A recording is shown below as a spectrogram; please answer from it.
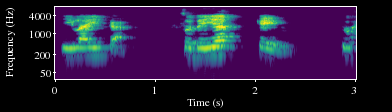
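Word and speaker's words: إليك: If attached to a pronoun, ala and ila are pronounced with ya. What? Here. Alaihi, ilaika.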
